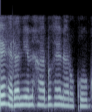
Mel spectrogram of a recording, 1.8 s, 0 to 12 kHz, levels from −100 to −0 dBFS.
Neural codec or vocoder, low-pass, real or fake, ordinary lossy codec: codec, 16 kHz, 1.1 kbps, Voila-Tokenizer; 7.2 kHz; fake; AAC, 48 kbps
